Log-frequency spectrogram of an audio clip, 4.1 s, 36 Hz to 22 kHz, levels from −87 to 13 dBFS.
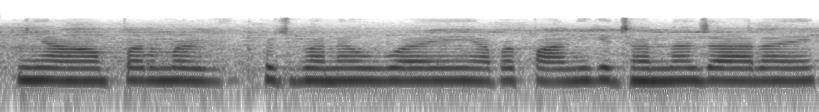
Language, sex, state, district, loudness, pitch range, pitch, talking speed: Hindi, female, Uttarakhand, Uttarkashi, -13 LUFS, 220-225 Hz, 225 Hz, 190 wpm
